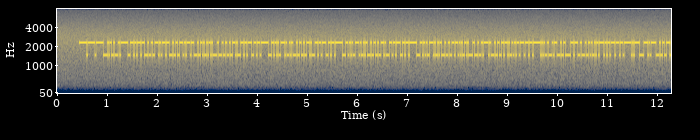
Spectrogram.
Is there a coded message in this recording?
Yes: RTTY (45.45 baud, 850 Hz shift) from 0.4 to 12.3 s, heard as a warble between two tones, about 1900 Hz centre. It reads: CQ CQ CQ DE LZ0NBD LZ0NBD LZ0NBD PSE K PD1SH TU DK1XOX …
